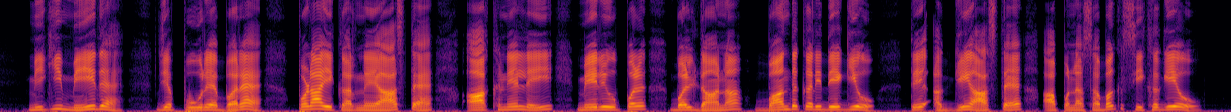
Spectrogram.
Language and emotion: Dogri, disgusted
